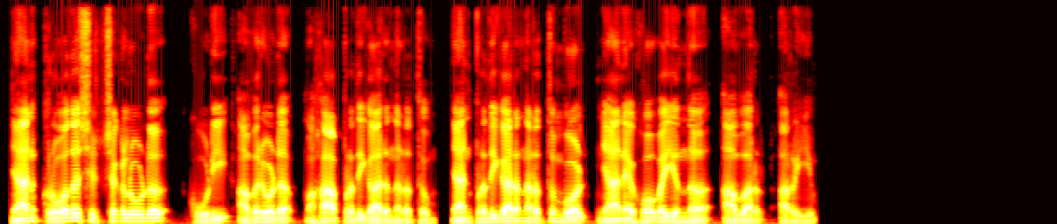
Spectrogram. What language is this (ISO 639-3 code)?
mal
